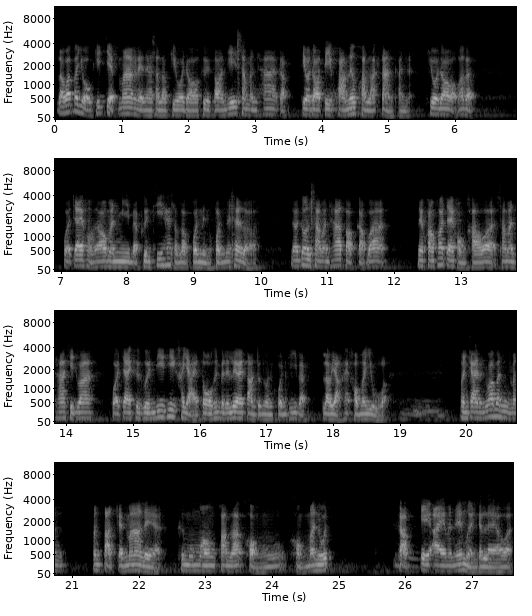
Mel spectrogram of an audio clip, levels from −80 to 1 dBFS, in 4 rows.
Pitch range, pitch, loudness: 100-125 Hz, 110 Hz, -35 LUFS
